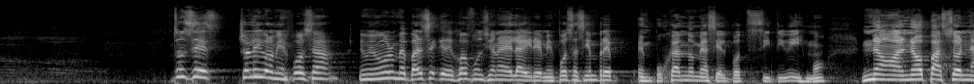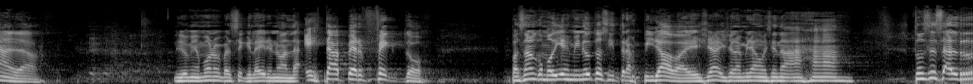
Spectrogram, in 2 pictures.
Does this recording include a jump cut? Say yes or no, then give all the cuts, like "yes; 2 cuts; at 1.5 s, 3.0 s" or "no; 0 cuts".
no; 0 cuts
